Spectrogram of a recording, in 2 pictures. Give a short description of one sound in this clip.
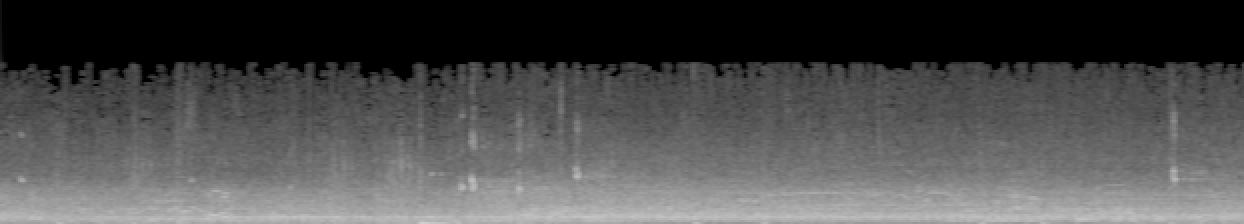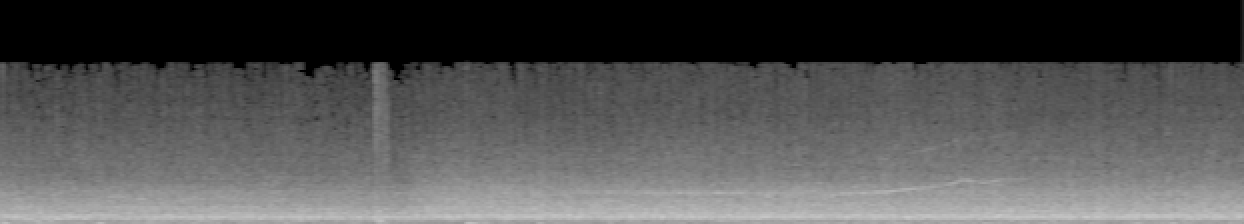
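A large crowd roars and cheers steadily in a big echoing arena.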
